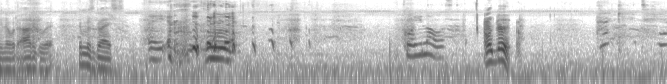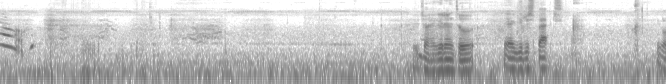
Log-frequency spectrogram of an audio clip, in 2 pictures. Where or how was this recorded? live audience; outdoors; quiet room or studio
outdoors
